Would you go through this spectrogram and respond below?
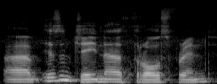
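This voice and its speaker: A man's voice: fairly low pitch, expressive, slow. A man hosting a reaction video, talking casually and hesitantly as he gathers his thoughts off the cuff.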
